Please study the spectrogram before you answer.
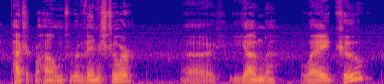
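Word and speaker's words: Younghoe Koo: mahomes revenge tour uh young way coo i think is how you say the name of my kicker i remember the year he came out a couple years ago and i i drafted him everywhere because his name is spelled young ho um and i just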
